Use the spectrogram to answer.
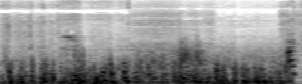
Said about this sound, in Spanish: en el centro de San José el viento es bastante fuerte. Se logran ver varias ramas y árboles caídos, también rótulos dañados. Y es ese mismo fuerte viento el cual puede ocasionar apagón.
